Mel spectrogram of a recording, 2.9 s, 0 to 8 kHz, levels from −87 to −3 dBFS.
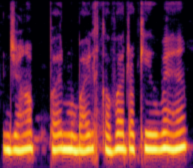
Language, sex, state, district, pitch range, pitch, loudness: Hindi, female, Jharkhand, Deoghar, 225-240 Hz, 230 Hz, -10 LUFS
